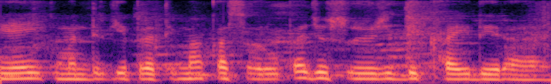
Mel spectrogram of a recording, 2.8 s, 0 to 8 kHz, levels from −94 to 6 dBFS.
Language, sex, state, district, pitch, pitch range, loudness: Hindi, female, Uttarakhand, Tehri Garhwal, 195 Hz, 185-200 Hz, -17 LUFS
